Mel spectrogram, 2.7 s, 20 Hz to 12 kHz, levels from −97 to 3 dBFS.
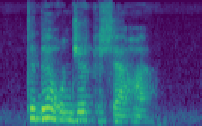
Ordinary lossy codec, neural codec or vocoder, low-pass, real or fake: Opus, 24 kbps; vocoder, 44.1 kHz, 128 mel bands, Pupu-Vocoder; 10.8 kHz; fake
